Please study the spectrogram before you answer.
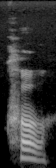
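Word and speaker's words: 코: Kho. This is our aspirated consonant. Kho.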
